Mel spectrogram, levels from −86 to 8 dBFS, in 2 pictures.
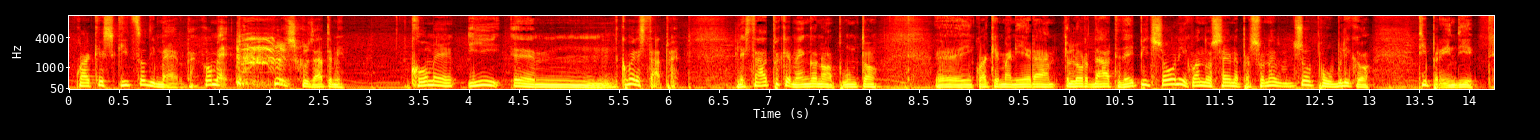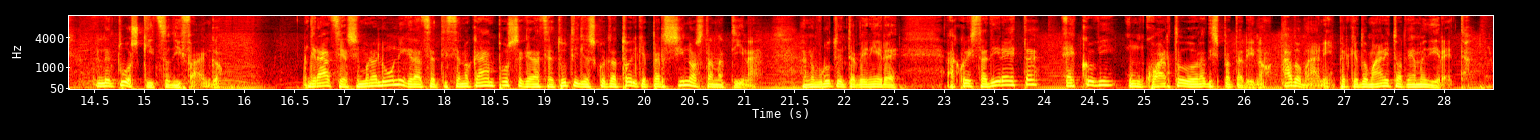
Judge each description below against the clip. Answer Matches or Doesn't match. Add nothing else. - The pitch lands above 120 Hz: Doesn't match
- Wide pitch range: Matches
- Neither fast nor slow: Matches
